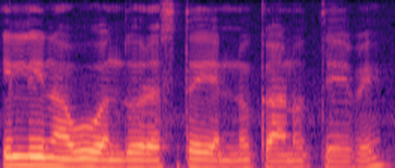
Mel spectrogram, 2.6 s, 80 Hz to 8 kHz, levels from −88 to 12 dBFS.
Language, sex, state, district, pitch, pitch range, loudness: Kannada, male, Karnataka, Koppal, 120 Hz, 115-130 Hz, -14 LUFS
